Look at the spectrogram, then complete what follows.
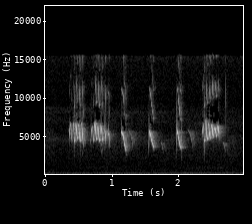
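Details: Olive-backed sunbird pouring out Java sparrow-style phrases: rapid buzzy high trills alternating with quick downslurred notes, almost continuous over a low background hum.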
